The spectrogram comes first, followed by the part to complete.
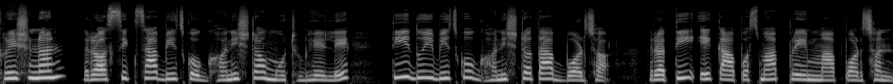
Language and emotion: Nepali, neutral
